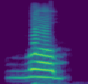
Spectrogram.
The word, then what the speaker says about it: verb: एक बात बता दूं, वो वर्ब नहीं होता, वर्ब आर साइलेंट होती है। क्या होती है, आर साइलेंट होती है, उसको वर्ब नहीं वर्ब कहते हैं। क्या बोलते हैं, वर्ब।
